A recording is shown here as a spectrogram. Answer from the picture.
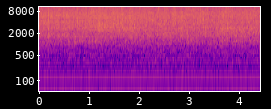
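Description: Breaded chicken frying in oil in a skillet, sizzling steadily.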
